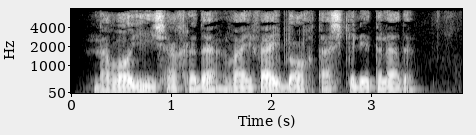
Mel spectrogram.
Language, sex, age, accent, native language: Uzbek, male, 18-24, Andijon, Uzbek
